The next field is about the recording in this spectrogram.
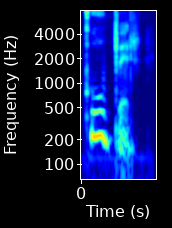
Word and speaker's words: Cowper: Ahora, el nombre se pronuncia Cowper, pero no lo sabrías con solo mirar cómo se escribe. Esta es la forma en que es pronunciado en Inglaterra.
